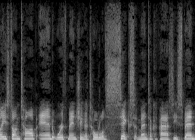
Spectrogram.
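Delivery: ordinary delivery, nothing marked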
